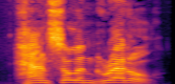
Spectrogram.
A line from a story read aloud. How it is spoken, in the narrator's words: Nora shouted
